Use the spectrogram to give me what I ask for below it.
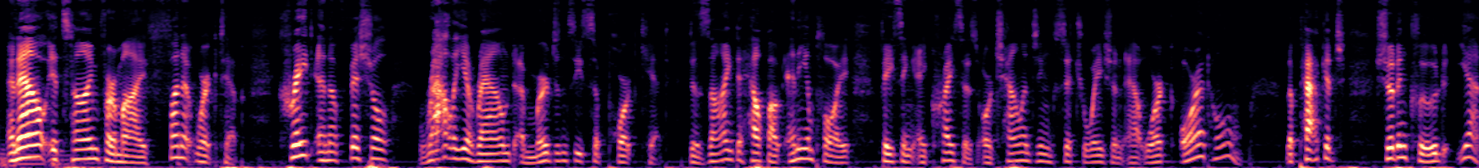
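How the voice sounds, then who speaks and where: A male podcast host with a bright, forward tone. He reads his script with playful energy and gives each new segment a punchy lift. His pitch sits right in the middle for a man. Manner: upbeat, playful delivery with punchy segment intros.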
